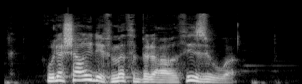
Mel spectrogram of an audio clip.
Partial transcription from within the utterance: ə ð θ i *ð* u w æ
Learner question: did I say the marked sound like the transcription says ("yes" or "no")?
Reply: no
